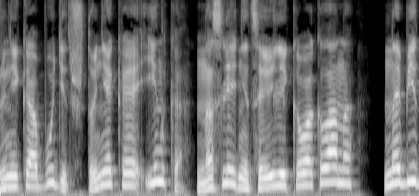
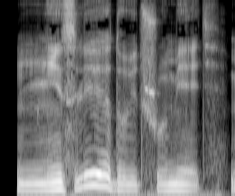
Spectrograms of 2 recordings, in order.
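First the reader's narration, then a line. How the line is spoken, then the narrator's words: Gentle soothing. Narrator (Russian): мягко угомонил ее Артем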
